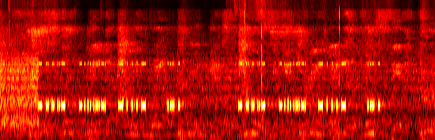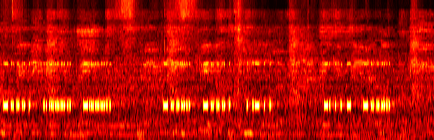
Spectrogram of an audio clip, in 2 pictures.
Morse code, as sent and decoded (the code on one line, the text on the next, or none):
none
